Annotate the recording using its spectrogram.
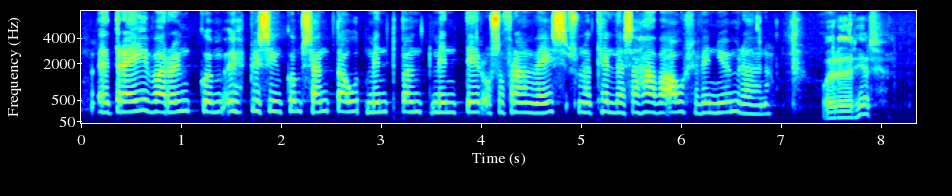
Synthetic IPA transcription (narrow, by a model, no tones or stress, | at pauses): ɛt̪ɾeːjvaɾœɥŋkʏmʏhplisiŋkʏmsɛnt̪aut̪mɪnt̪pœnt̪mɪnt̪ɪɾɔ̰ɣsɔfɾamvejssuːnat̪ʰɪlθɛsːaðɦaːvaʔaːwr̥ɪvɪnːiʏmɾajðʏna | ɔ̰ɛɾʏðɛɾ̥çɛɾ̥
